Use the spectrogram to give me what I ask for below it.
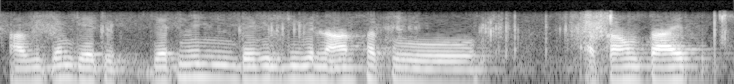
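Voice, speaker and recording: A man from Pakistan walking viewers through a screen-recorded tutorial, halting with many fillers and addressing them as guys. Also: mid-range voice, flat delivery, background noise. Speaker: video creator. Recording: tinny phone-like sound.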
